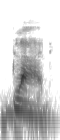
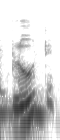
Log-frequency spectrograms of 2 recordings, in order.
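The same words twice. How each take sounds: First: The vowel is said as an ah sound. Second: The vowel is said as a U sound. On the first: The speaker calls it right. "but we say blood" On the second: The speaker calls it wrong. "we cannot read the blood"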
